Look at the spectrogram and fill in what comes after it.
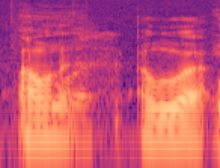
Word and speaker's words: Awuah: Awuah.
